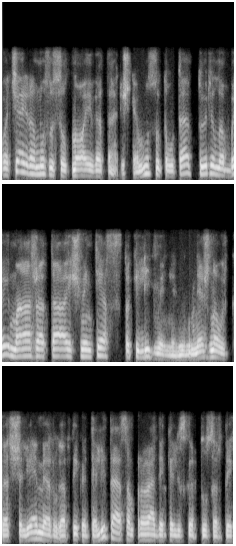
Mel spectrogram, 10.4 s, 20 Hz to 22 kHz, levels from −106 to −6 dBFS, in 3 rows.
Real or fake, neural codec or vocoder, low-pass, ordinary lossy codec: fake; codec, 16 kHz, 8 kbps, FunCodec, trained on Chinese and English, 25 frames a second; 7.2 kHz; Opus, 16 kbps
